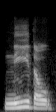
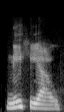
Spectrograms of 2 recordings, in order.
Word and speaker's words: Nēhithaw: Well, Cree has five dialects, and I'm each dialect, so it's, I would pronounce it Nēhithaw. But South is a wide dialect, and they say Nēhithaw.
